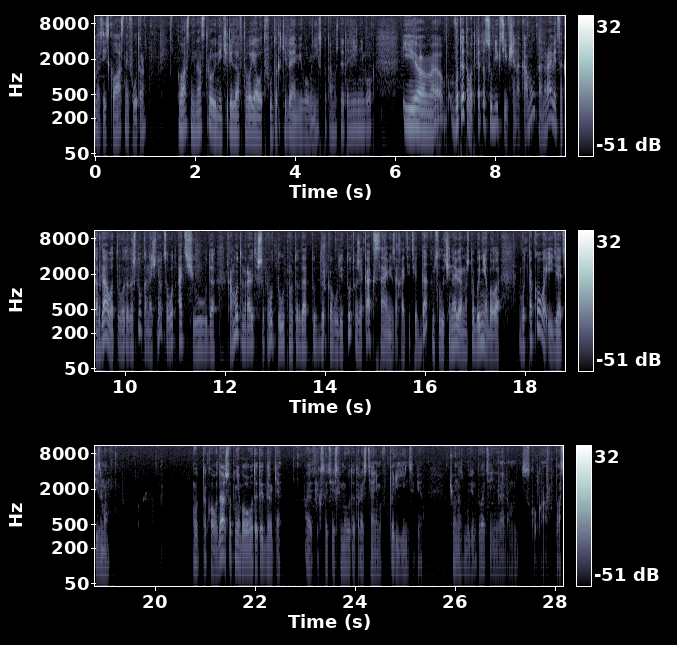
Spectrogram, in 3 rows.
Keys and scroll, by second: 11.7 super+z, 26.6 super+a.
